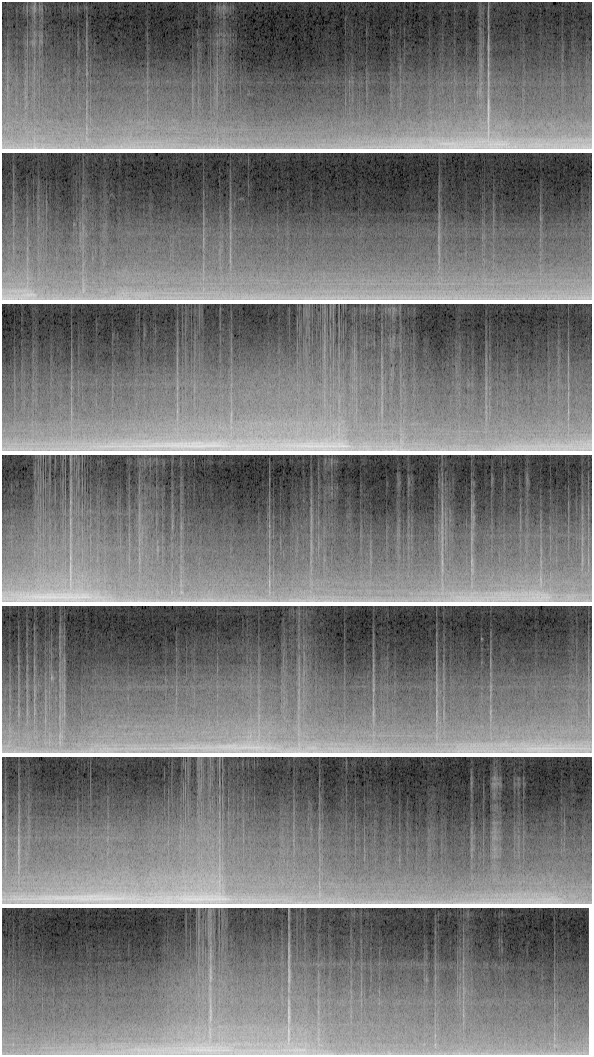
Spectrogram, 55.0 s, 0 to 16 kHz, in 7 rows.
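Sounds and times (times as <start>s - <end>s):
car engine accelerating through gears: 0.0s - 55.0s.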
